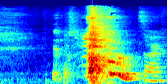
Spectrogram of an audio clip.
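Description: sneeze

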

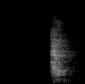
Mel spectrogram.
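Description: dog barking

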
